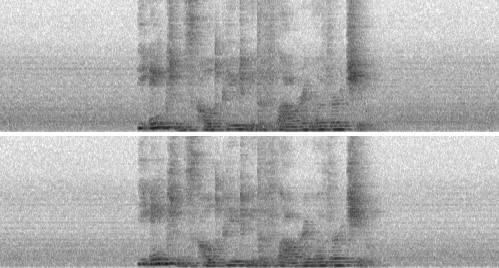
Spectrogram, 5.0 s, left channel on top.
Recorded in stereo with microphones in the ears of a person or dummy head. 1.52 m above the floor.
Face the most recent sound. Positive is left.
turn(degrees=50)  # may be behind; listen again after turning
